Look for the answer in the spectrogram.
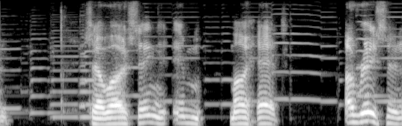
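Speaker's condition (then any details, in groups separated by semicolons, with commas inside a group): Primary lateral sclerosis; primary lateral sclerosis, rare motor neuron disease; 5.5 years since onset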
